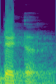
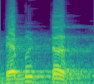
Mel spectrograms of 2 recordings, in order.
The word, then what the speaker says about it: debtor: देखो इसका स्पेलिंग जो है वो है DEBTOR। तो बोलते समय आपको शायद लगेगा कि इसका मतलब है इसको बोलना है डेबिटर, लेकिन बोलते समय प्रोनाउंसिएशन के समय इसमें बी जो होता है वो साइलेंट होता है।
